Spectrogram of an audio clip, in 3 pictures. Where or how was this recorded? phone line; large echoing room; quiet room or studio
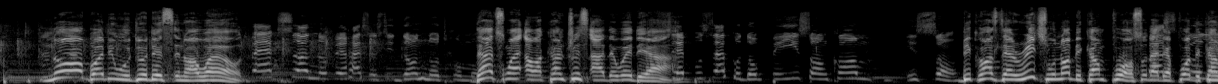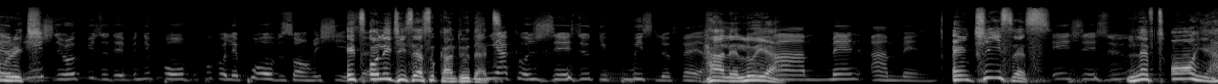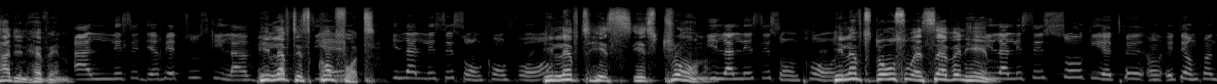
large echoing room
